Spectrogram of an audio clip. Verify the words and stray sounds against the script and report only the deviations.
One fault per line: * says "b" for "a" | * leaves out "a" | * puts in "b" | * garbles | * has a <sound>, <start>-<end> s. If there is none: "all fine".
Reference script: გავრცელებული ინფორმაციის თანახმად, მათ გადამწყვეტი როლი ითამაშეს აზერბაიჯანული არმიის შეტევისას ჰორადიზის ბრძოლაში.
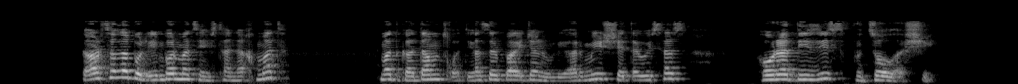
* leaves out "როლი ითამაშეს"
